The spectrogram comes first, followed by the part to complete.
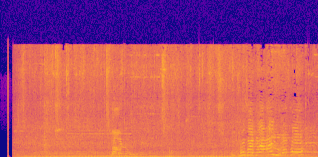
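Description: Busy street sound during a procession on foot: a steady low rumble of road traffic, with people's voices talking about two seconds in and again near the end. The sound drops out briefly at the very start.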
